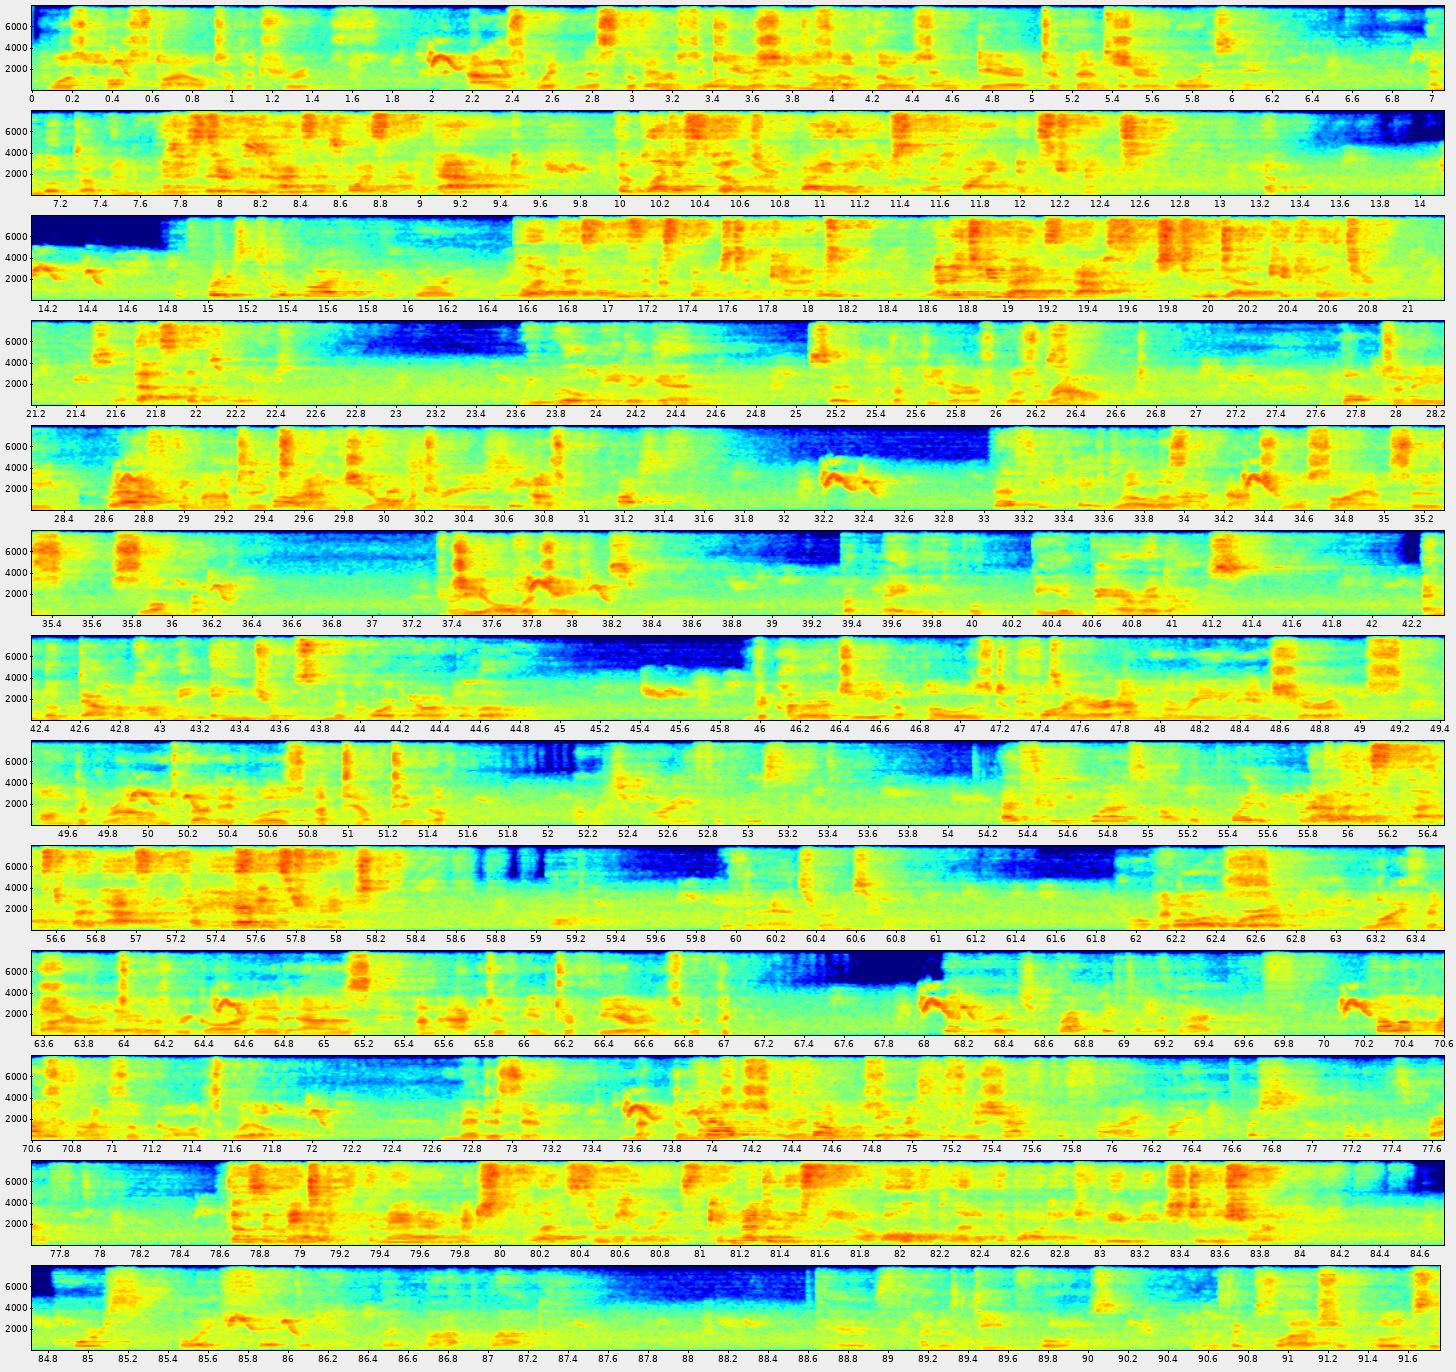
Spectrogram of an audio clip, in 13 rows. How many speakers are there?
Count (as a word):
four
